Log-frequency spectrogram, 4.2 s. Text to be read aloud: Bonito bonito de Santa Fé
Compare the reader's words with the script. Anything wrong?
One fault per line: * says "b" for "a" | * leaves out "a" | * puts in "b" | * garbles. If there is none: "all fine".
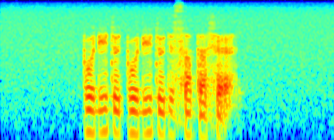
all fine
